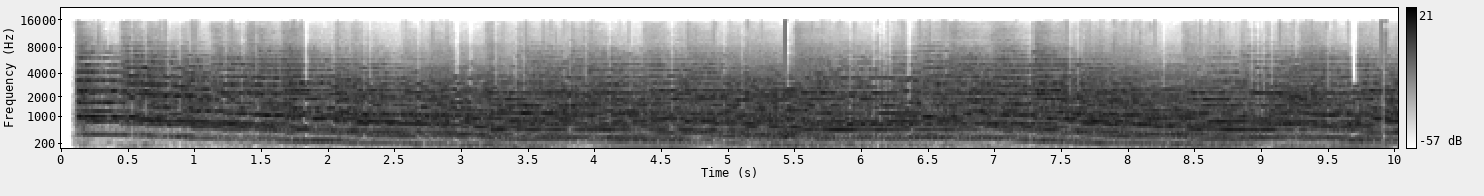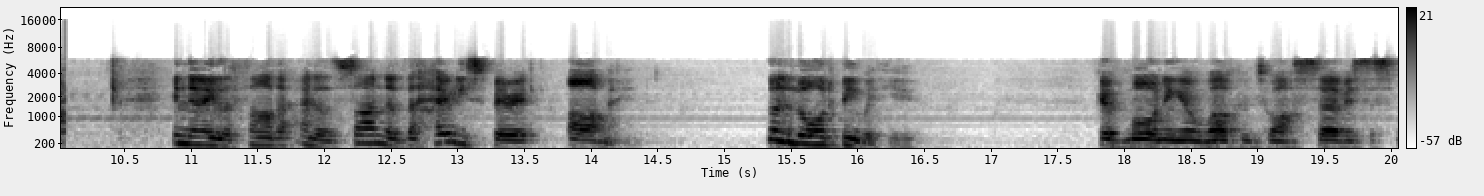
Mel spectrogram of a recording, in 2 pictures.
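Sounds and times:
church bells ringing: 0.1 - 10.1.

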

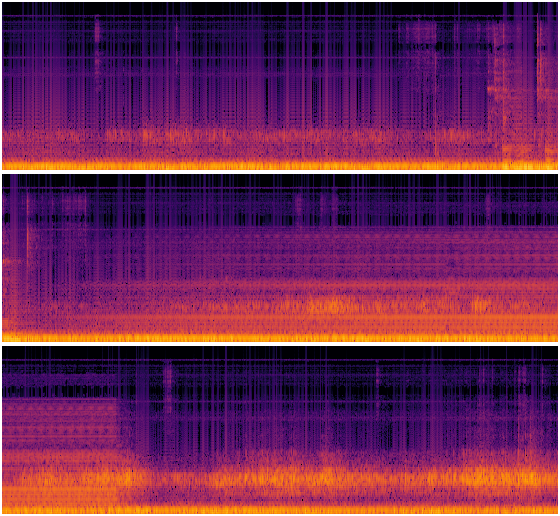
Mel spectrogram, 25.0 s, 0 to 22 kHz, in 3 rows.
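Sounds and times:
loud low hum: 0.0 - 25.0.

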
